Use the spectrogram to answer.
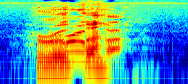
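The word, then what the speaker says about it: Jurupa: Harupa.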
